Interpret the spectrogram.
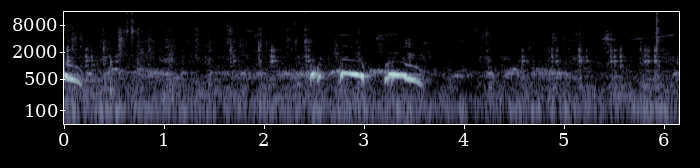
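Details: Low, mellow coos from a breeding male zebra dove known for its deep voice, rising to three louder rolling notes midway, then fading into faint murmuring.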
